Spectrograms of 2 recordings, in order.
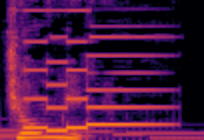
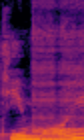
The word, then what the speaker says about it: Ciomy: keju ayami Assalamualaikum sobat chiaomi itu dibacanya chimoi chomi atau choma ya Nah yang benar itu bacanya chomi bukan cimoi dan juga choma ya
